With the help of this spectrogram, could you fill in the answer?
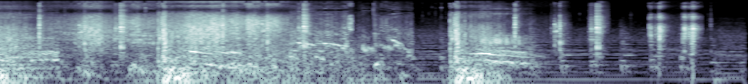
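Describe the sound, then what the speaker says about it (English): A super shotgun fires repeatedly in a video game, heavy booming blasts at irregular intervals among thuds and clanks, with game music and a voice talking briefly. "You made me waste super shotgun shells."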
